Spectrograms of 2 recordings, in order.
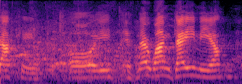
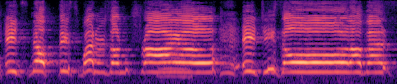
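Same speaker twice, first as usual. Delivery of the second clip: rousing oration; 7 semitones higher, 3 dB louder than usual. Acted. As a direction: preach it to the jury. Rousing courtroom oratory.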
